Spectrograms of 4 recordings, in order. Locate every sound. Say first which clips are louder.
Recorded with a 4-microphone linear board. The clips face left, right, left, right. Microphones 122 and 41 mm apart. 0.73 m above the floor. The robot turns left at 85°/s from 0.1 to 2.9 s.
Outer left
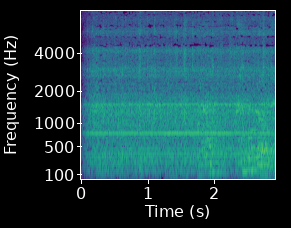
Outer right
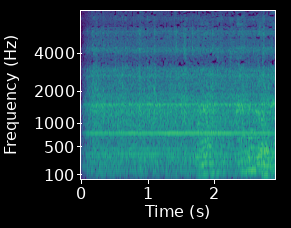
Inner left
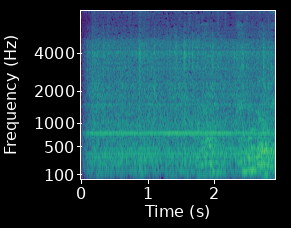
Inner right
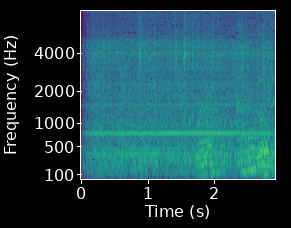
1.7 s a man speaking: outer right 2 dB, even; 125° right, 0.7 m; by 2.9 s 130° left, 0.7 m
